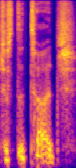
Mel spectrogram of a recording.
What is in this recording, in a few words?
Ambient Barks, en; Warframe; Mall Romance; Quincy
